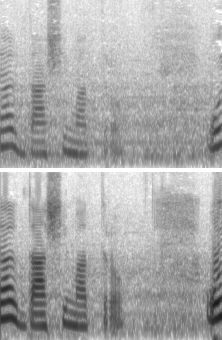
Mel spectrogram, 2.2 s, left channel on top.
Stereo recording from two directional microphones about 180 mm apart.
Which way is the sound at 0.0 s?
50° right (ahead or behind).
